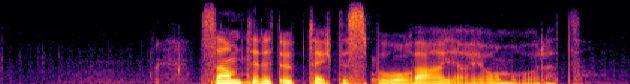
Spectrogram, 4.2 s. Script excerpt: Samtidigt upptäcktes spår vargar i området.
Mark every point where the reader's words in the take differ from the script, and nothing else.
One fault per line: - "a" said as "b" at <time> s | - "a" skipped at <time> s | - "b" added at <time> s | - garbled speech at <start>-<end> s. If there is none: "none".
none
